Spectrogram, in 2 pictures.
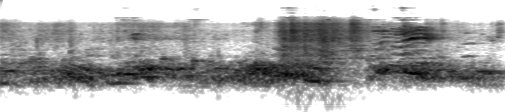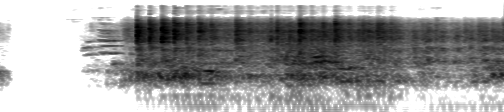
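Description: A flock of domestic pigeons cooing together, a continuous low murmur of overlapping calls. The sound cuts out completely for about half a second just after the middle, then resumes with crackly noise over the cooing.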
